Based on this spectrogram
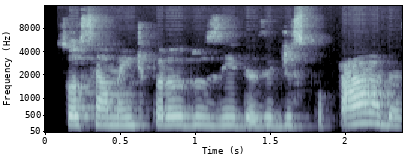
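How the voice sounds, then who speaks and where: A woman's high-pitched voice at a moderate pace. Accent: Minas Gerais. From Minas Gerais, Brazil. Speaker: inclusive education speaker. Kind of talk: interview.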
